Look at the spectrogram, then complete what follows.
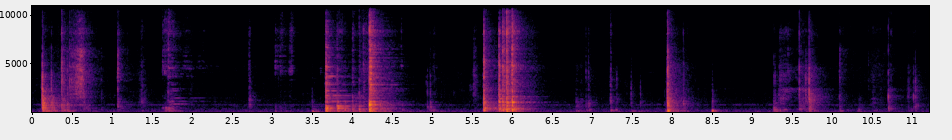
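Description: A plastic steamer basket clattering and knocking against a rice cooker's metal inner pot as it is lifted out and set back in, several separate rattles. About eight seconds in, one sharp click as the rice cooker's hinged lid is shut.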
